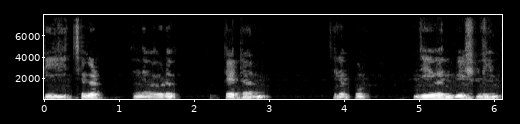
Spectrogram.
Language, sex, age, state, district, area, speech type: Malayalam, male, 60+, Kerala, Malappuram, rural, spontaneous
